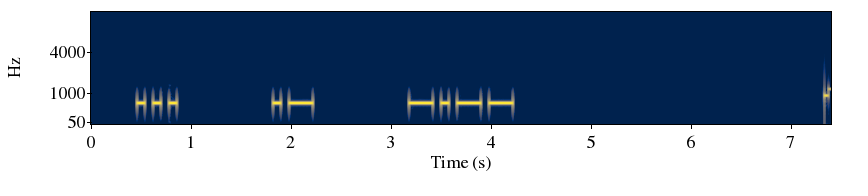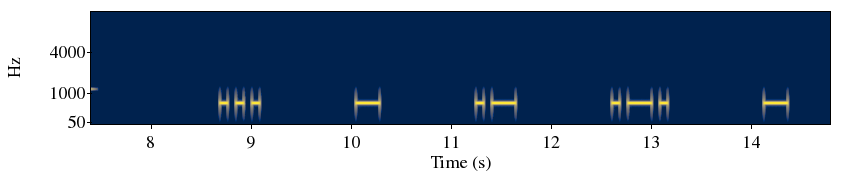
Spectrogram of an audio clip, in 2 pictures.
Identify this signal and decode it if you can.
Morse code, heard as a keyed tone, about 15 wpm, spaced as for 7 wpm, 700 Hz. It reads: SAY START
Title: 4x Character Spacing - Top 300 Words - 15wpm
